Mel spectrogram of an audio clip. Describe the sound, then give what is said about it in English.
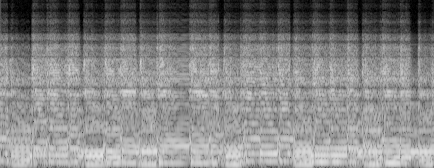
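An electric guitar played through a clean amp, a steady run of ringing notes and chords with rich harmonics, loud and continuous throughout with no one talking. “So that's the normal amp, and then.”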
